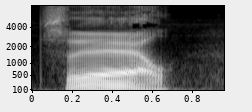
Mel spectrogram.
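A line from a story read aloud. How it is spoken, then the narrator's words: Gruff mutter. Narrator (Russian): буркнул ледорез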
